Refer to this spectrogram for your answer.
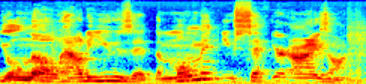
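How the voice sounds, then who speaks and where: Over clear background noise, a man puts on a character voice, fairly high in pitch and at a fairly quick pace. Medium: read story. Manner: earnest.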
